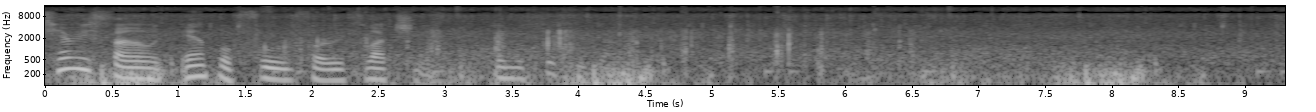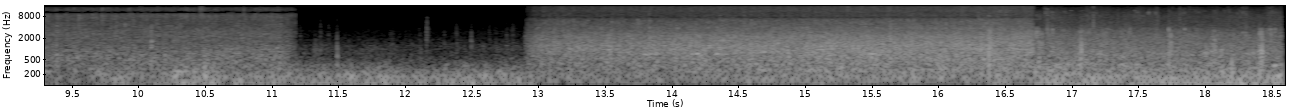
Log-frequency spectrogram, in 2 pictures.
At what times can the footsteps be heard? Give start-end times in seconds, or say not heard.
1.6-6.8, 16.3-18.5.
